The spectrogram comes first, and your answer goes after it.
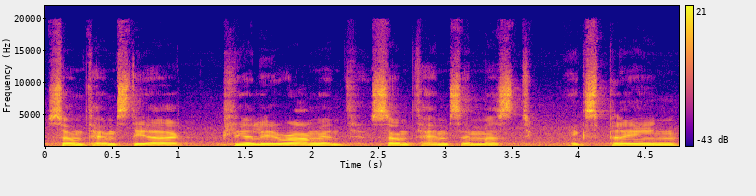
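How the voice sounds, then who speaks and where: A man speaks fairly slowly with a German accent. His pitch is fairly high, and there is noticeable background noise. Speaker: online movie reviewer. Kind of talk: movie review monologue. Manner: halting.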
